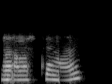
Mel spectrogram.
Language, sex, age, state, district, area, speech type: Hindi, female, 45-60, Uttar Pradesh, Hardoi, rural, conversation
